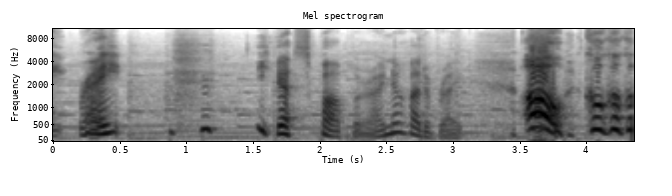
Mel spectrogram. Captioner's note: chuckling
